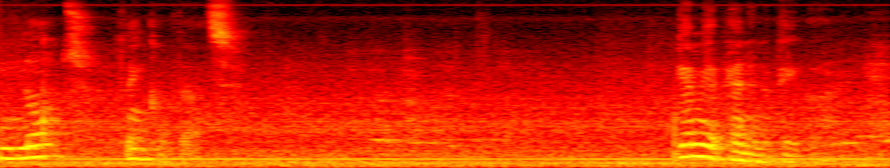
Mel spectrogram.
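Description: A woman speaks with emotion nearby.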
